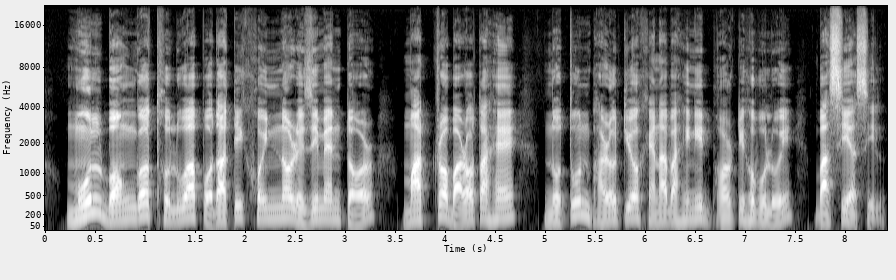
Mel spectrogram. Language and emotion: Assamese, neutral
